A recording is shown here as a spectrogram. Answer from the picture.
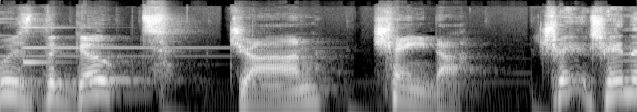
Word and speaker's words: Cena: Cena is how you pronounce Cena. It means dinner.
